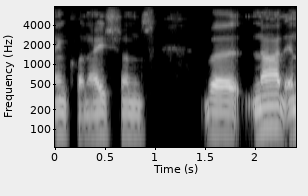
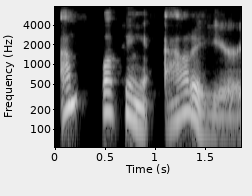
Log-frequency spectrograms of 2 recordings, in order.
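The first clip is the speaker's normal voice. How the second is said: higher-pitched retold exasperation; mock-indignant, pitched up; fed up; 7 semitones higher than usual. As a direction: act out storming off in annoyance. Retold quarrel, hitchhiker storms out.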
